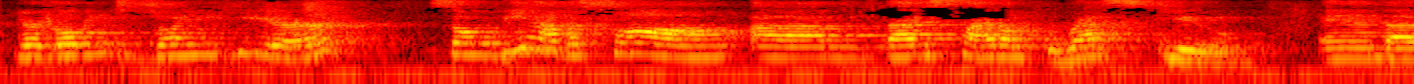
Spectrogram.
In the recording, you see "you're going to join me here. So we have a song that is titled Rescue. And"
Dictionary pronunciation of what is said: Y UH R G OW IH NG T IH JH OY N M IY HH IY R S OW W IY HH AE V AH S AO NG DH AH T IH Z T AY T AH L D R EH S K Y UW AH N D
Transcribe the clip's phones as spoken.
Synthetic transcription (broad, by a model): Y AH R G OW IH NG T IH JH OY N HH IY R S OW W IY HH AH V AH S AO NG DH AH T IH Z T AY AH D R EH S K Y UW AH N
